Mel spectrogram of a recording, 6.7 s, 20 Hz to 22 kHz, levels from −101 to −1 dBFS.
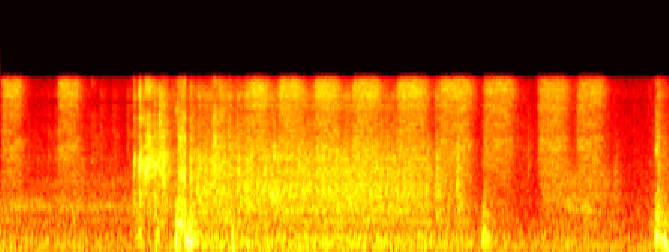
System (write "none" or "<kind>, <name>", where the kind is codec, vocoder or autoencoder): vocoder, Vocos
